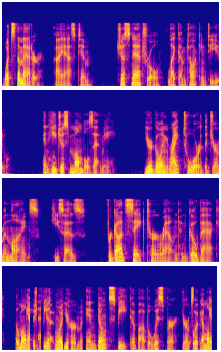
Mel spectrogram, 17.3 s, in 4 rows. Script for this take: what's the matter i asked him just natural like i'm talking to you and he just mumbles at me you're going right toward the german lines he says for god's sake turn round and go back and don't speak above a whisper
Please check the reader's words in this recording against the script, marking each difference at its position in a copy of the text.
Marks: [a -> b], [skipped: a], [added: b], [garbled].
what's the matter i asked him just natural like i'm talking to you and he just mumbles at me you're going right toward the german lines he says for god's sake turn round and go back [garbled] and don't speak above a whisper [garbled]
